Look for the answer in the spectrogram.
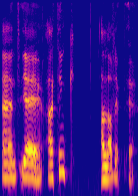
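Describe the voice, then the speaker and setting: A man from Afghanistan with an Afghan accent and Hazaragi as his first language, answering casually in halting, searching English. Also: high-pitched, gravelly. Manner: halting, searching for words in non-native English. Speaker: interviewee. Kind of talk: casual interview conversation.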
